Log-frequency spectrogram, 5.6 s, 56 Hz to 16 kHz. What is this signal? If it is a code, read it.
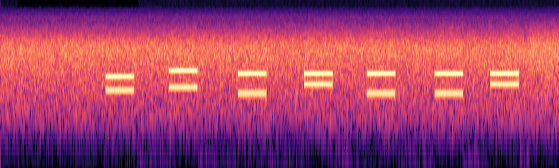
DTMF, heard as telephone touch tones, dialled by hand, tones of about 290 ms, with phone line noise. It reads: 4920220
